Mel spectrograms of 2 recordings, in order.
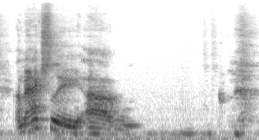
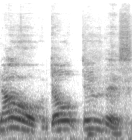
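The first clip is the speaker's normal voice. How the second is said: pleading voice; 10 semitones higher, 3 dB louder, slower than usual. Retold or imitated. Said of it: "is what they said".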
